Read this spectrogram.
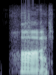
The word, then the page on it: hot: American English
